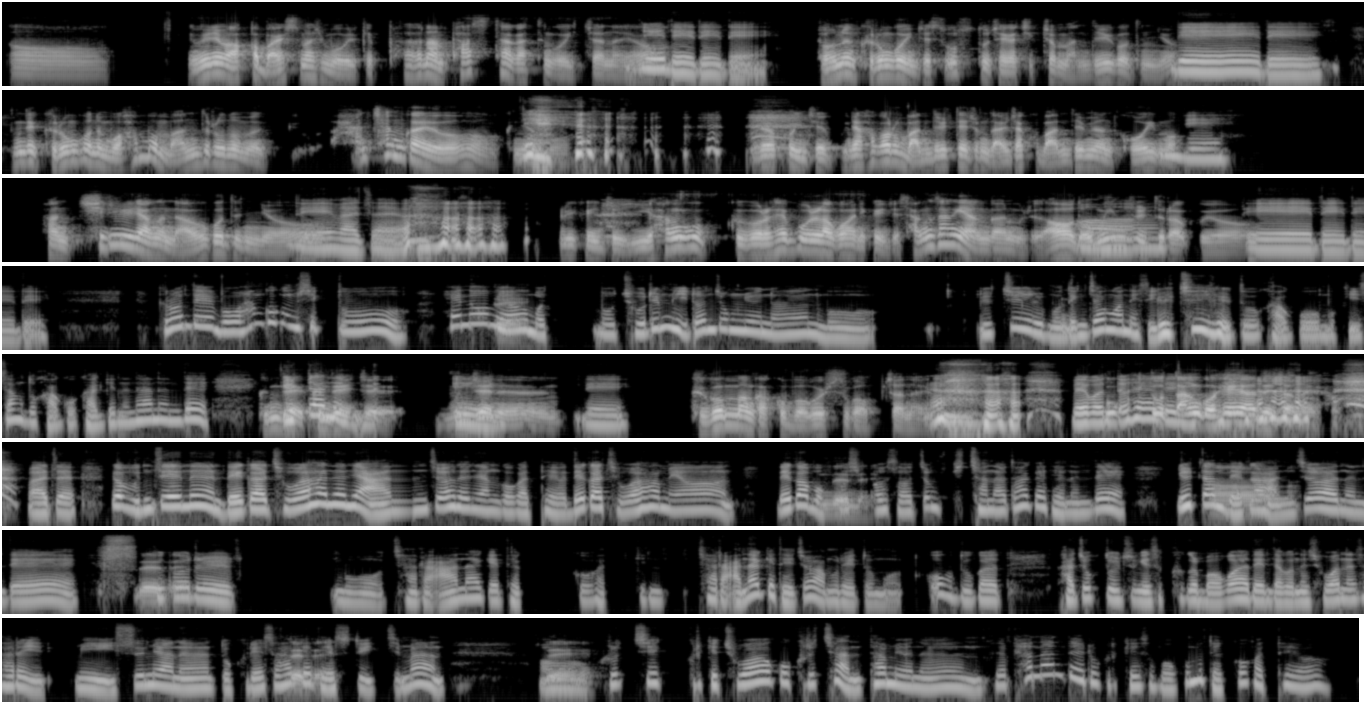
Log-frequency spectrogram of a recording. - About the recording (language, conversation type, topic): Korean, unstructured, 가장 기억에 남는 가족 식사는 언제였나요?
- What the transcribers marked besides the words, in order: other noise; laughing while speaking: "네"; laugh; laugh; laughing while speaking: "일 주일도"; laugh; laughing while speaking: "되잖아요"; teeth sucking; "사라이 미" said as "사람이"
